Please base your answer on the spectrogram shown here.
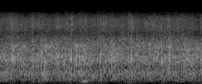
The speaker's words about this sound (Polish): Wielkie brawa.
